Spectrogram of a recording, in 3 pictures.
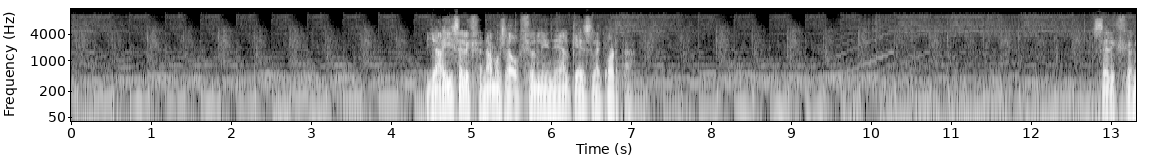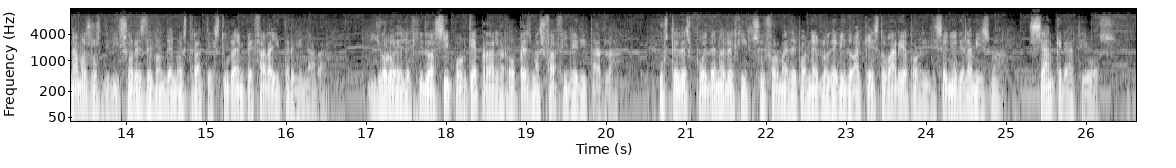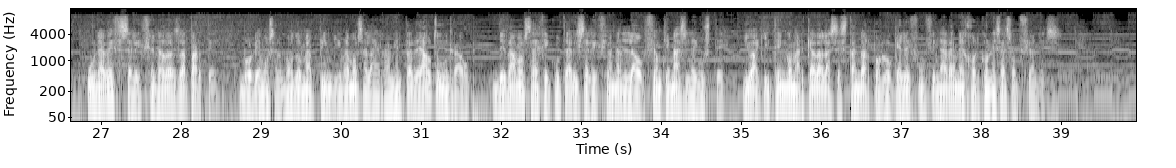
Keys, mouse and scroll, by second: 1.0 right click, 2.3 middle click, 2.7 right click, 3.5 middle click, 3.9 right click, 9.2 right click, 11.6 middle click, 13.2 right click, 16.5 right click, 29.9 click, 39.7 middle click.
